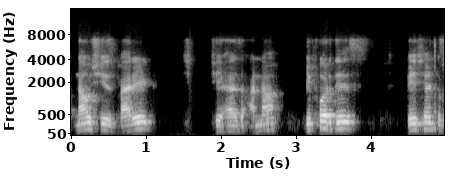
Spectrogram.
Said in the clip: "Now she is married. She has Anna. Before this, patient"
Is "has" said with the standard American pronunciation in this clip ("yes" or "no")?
yes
